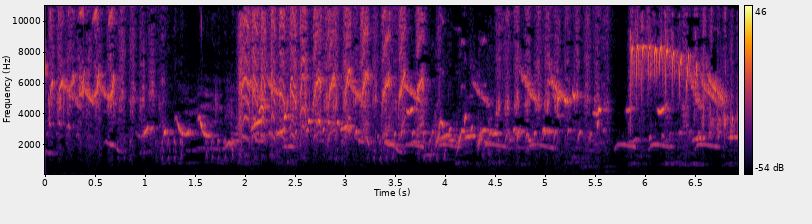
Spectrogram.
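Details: Lure song of a caged greater green leafbird, used to train other birds: long unbroken stream of rapid whistles, squeaky chips and buzzy trills, varied and energetic, closing with a high drawn-out buzz.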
